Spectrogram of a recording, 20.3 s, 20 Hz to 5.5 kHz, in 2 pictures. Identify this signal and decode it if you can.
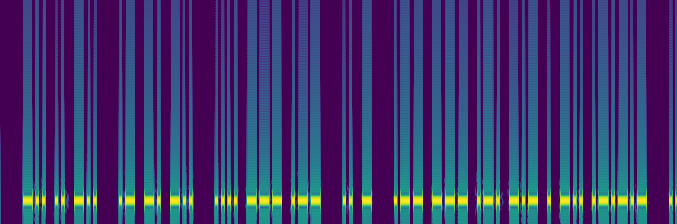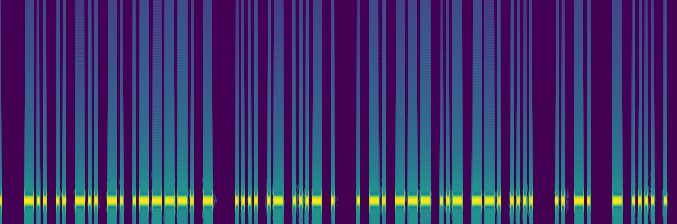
Morse code, heard as a keyed tone, about 25 wpm, 600 Hz. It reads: DID AND HOW IT WORKED. I DIDN'T HAVE ENOUGH IN THE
